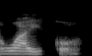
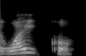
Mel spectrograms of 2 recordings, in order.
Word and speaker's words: huaico: La Y también cuando está al medio de una palabra, ¿ya? Se va a pronunciar como I. Aquí dice huaico. Te das cuenta que lo estás pronunciando como I.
